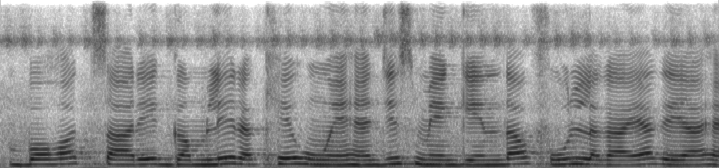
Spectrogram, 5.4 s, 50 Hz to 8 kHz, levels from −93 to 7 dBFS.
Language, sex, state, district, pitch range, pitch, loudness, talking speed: Hindi, female, Jharkhand, Deoghar, 225-260 Hz, 235 Hz, -12 LUFS, 135 wpm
